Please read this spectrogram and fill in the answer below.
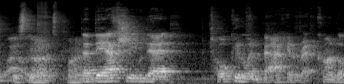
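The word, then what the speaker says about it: Tolkien: ever pronounced it's not token anybody who speaks English should pronounce it I'm saying no one's pronounced it like you just did does it matter though we could all agree that it's not token I'm just saying a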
